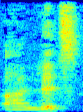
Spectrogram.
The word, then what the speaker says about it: YLIGT: So therefore, Favor and I came up with YLIGT, pronounced as lit, because we're youth, lighting up things.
